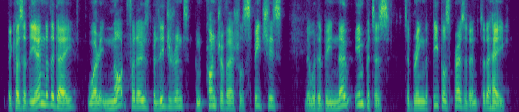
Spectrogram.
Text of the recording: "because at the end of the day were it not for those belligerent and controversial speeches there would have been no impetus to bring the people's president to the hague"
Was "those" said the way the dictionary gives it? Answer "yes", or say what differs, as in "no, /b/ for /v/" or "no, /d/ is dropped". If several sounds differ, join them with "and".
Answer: yes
